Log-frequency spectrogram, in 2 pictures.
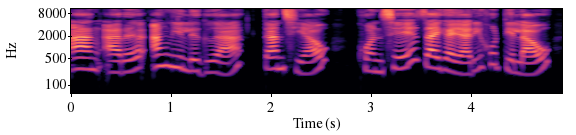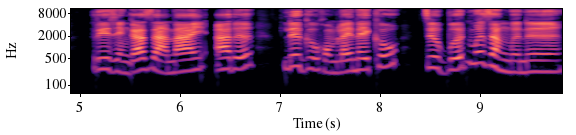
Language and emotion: Bodo, happy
